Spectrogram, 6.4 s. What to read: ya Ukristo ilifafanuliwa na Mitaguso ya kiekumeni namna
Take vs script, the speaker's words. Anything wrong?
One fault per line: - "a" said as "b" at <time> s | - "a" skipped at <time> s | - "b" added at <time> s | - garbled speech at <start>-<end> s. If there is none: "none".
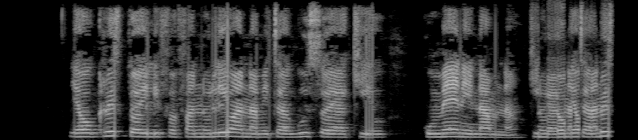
- garbled speech at 5.3-6.2 s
